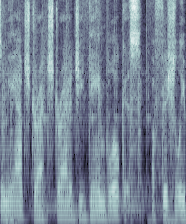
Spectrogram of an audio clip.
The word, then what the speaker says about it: Blokus: Players in the abstract strategy game Blokus, officially pronounced Blokus, attempt to place colored, transparent Tetris-shaped pieces onto the board.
